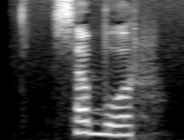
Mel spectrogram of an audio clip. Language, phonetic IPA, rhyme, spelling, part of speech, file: Russian, [sɐˈbor], -or, собор, noun, Ru-собор.ogg
- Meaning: 1. cathedral, catholicon (a large church, usually the current or former seat of a bishop) 2. council, diet (formal assembly)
